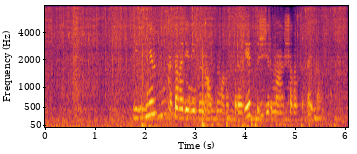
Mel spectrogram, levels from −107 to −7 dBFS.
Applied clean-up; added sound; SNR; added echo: none; Bicycle; 8 dB; reverberation time 2.6 s.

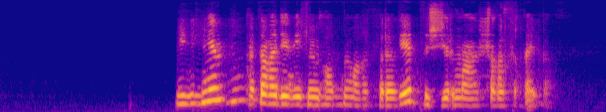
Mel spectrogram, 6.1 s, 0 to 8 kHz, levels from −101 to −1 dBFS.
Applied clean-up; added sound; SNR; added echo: neural mask model DeepFilterNet 3.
